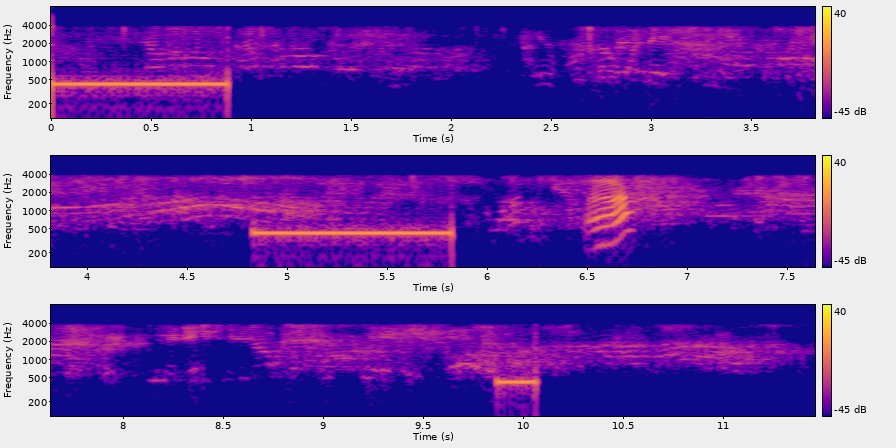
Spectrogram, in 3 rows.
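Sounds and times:
ringback tone of an outgoing phone call: 0:00.0 - 0:00.9, 0:04.8 - 0:05.8
people talking: 0:00.0 - 0:11.4.

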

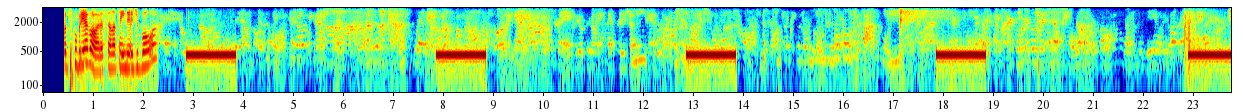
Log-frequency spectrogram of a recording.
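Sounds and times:
speech: 0:00.4 - 0:02.4
ringback tone of an outgoing phone call ringing unanswered: 0:02.8 - 0:03.9, 0:07.9 - 0:08.9, 0:12.9 - 0:13.9, 0:17.9 - 0:18.9, 0:22.9 - 0:23.7.

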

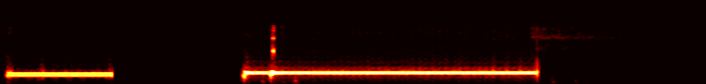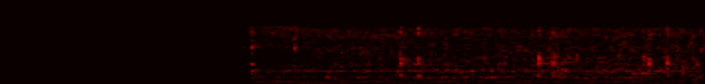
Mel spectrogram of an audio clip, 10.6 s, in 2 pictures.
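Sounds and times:
telephone call transfer tones: 0:01.8 - 0:04.0.

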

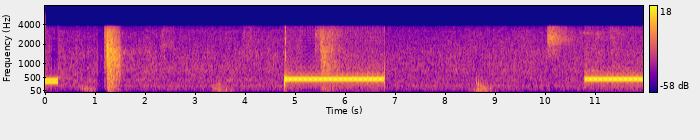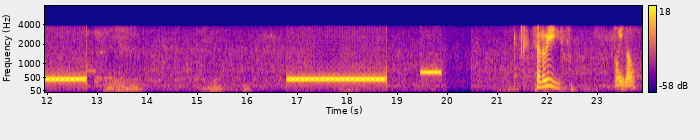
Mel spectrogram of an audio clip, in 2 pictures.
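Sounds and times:
telephone line ringing during a call transfer: 0:00.0 - 0:00.3, 0:04.8 - 0:06.8, 0:10.8 - 0:12.8, 0:16.8 - 0:18.8
speech: 0:21.8 - 0:22.4, 0:23.4 - 0:23.8.

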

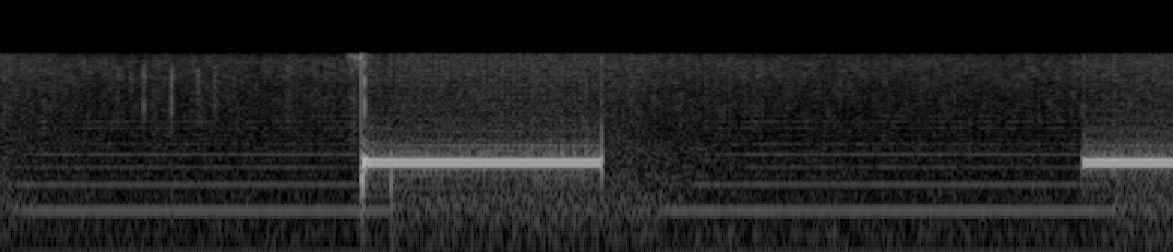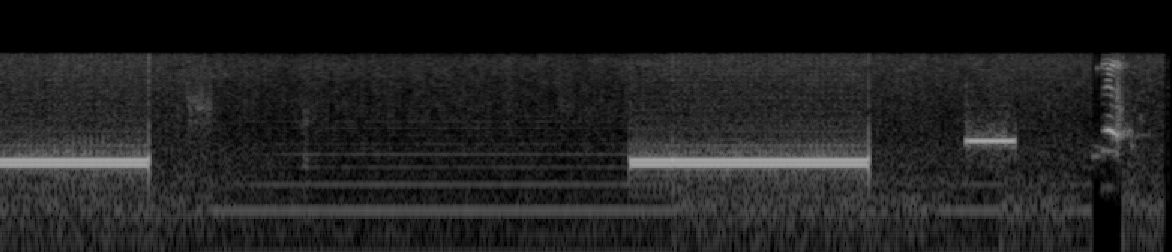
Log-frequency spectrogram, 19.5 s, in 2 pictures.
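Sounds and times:
constant low hum on the telephone line: 0:00.0 - 0:19.5
telephone line beeps during a call transfer: 0:03.0 - 0:05.0, 0:09.1 - 0:11.0, 0:15.1 - 0:17.0, 0:17.9 - 0:18.3.

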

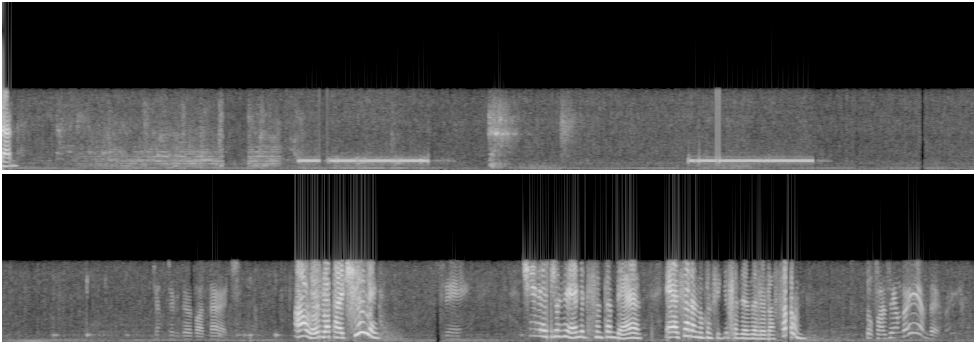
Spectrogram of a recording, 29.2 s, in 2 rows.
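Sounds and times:
speech: 0:00.0 - 0:00.3, 0:17.6 - 0:20.4, 0:22.5 - 0:26.7, 0:27.6 - 0:28.8
telephone line tone during office call transfer: 0:04.4 - 0:06.7, 0:10.3 - 0:12.4.

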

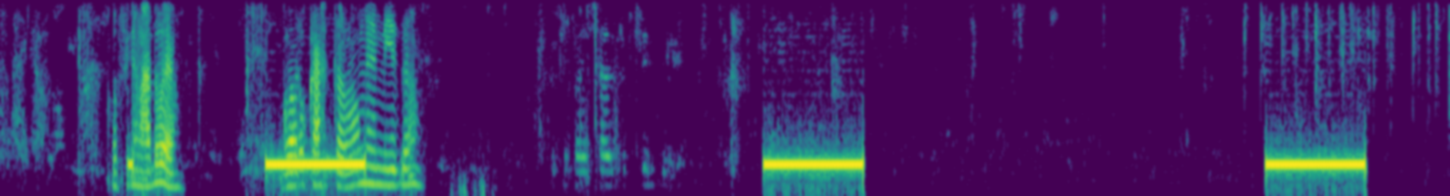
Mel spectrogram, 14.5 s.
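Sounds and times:
speech: 0:01.1 - 0:01.9, 0:02.8 - 0:04.3
telephone busy tone after a dropped call: 0:02.6 - 0:03.7, 0:07.6 - 0:08.6, 0:12.7 - 0:13.7.

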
